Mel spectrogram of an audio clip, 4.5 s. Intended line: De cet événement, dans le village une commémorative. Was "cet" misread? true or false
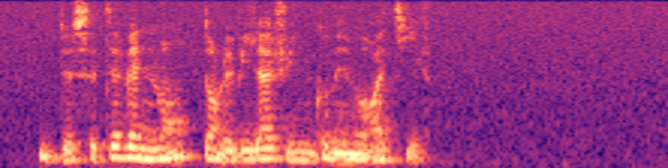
false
